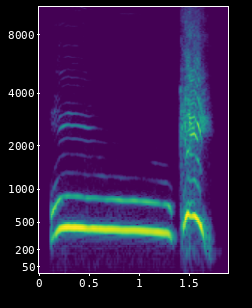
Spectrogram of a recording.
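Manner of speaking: high, loud, drawn-out rising okay; eager Rabbit. Acted. Rabbit happily agrees to Fox's plan, high and eager.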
